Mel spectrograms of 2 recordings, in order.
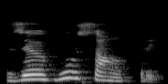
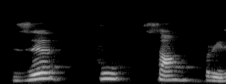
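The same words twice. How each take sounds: First: "Je vous en prie" slow, words joined together; linked phrase. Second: "Je vous en prie" linked slowly as one phrase; run together slowly. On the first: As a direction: glide through "Je vous en prie" without breaks, slowly. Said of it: "selalu digabung". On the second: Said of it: "Di sini lihat". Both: Shown as a demonstration.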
